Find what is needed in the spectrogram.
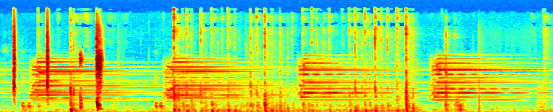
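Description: Soft background music, a gentle chord sounding about every two seconds, over scattered clicks of typing on a MacBook keyboard.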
